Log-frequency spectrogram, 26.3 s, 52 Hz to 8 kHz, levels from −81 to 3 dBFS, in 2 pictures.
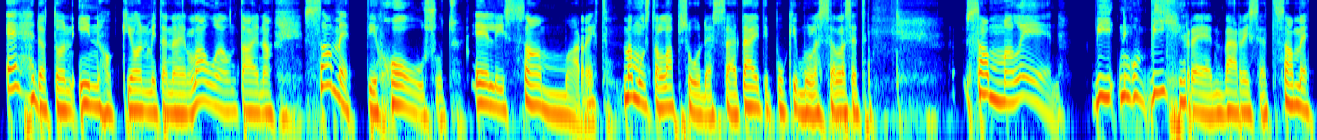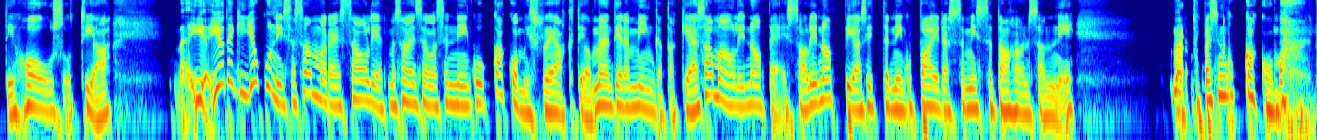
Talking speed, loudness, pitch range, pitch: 130 wpm, -21 LUFS, 135-195 Hz, 160 Hz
